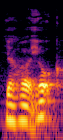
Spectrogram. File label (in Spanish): "asesinar", Mixe, hombre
